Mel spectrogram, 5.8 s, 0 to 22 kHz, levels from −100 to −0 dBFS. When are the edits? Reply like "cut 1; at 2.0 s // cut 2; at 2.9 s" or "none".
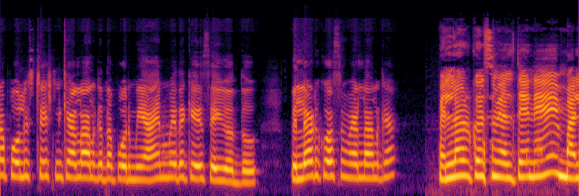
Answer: none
